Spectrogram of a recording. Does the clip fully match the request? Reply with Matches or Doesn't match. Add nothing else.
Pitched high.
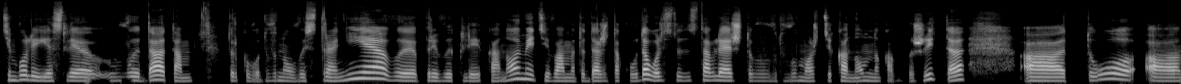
Doesn't match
